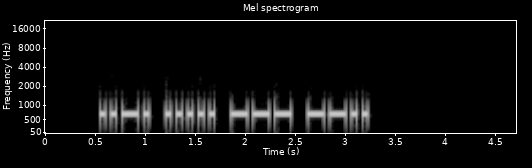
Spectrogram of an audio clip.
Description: Morse code, heard as a keyed tone, about 23 wpm, 700 Hz. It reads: F5OZ
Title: DXCC-100 Call Signs - 4 Characters - Repeated 2x - 22wpm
